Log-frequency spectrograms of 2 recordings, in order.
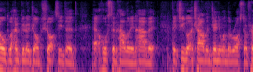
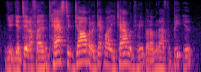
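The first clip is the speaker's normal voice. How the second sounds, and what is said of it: Failed Australian accent, sounds redneck. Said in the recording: “That was not an Australian accent at all. ... I focused so much on the female that I forgot what I was doing and just went redneck.”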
